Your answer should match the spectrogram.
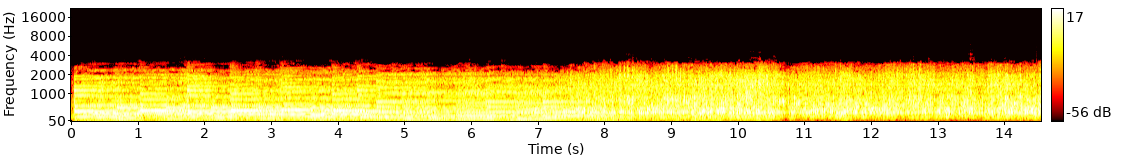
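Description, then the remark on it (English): A car engine hums steadily as the car is driven down to the docks, a continuous droning tone that turns into a rougher, broader rumble of motor and road noise partway through. No one speaks. “That's my car.”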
